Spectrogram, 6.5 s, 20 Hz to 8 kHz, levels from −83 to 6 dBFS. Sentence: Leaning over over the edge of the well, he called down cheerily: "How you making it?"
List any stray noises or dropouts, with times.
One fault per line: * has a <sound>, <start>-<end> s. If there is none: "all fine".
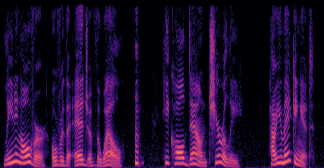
* has a laugh, 2.7-2.9 s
